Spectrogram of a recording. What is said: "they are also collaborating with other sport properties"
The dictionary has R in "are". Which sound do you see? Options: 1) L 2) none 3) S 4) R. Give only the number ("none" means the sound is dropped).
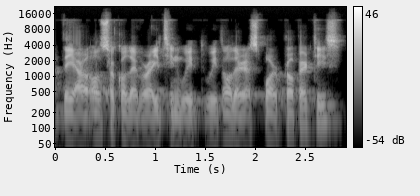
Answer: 4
